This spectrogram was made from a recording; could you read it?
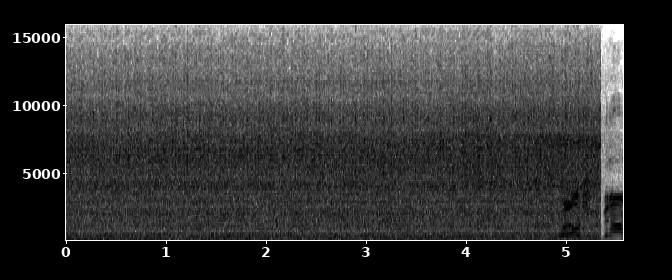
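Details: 2007-2014 Chevrolet Silverado/Sierra 2500HD after water pump gasket and heater hose replacement: steady, even low idle with no knocks, ticks or squeals; engine runs smoothly and healthy, coolant still full after 15 minutes.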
